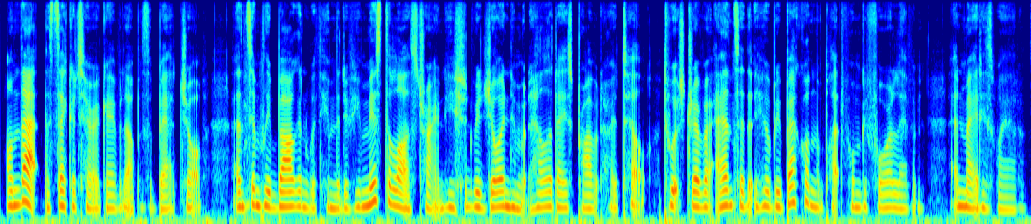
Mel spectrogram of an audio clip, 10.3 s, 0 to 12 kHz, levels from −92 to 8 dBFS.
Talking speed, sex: 310 wpm, female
